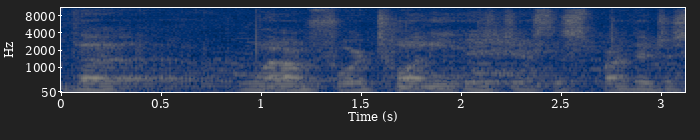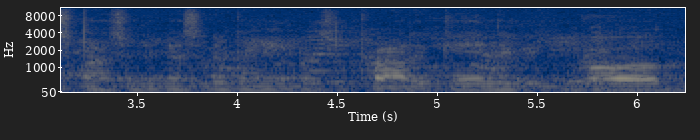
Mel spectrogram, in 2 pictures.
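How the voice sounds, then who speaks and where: A man's voice: sits low, level tone, brisk. A man who is a guest on a casual interview, chatting loosely with lots of fillers and swearing. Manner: laid-back, rambling, with many fillers and swearing. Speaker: guest, event promoter and DJ. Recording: roomy echo, distant mic, crowd noise behind.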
